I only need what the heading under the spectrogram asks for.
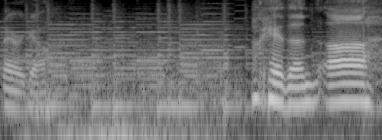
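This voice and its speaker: A woman giving excitable, sweary live commentary as she streams a game. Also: deep voice, slow, music in the background.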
